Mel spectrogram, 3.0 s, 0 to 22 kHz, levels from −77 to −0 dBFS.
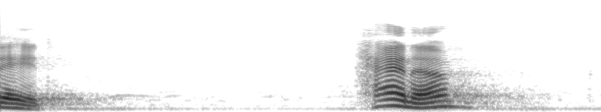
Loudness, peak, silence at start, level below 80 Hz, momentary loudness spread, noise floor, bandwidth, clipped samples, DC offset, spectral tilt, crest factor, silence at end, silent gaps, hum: -19 LUFS; -2 dBFS; 0 s; -74 dBFS; 18 LU; -69 dBFS; 9.4 kHz; under 0.1%; under 0.1%; -6 dB/octave; 22 dB; 0.65 s; none; none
